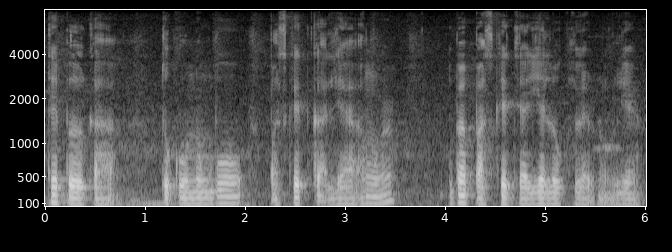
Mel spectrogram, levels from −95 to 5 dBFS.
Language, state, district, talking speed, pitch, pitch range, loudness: Ao, Nagaland, Dimapur, 150 wpm, 90 Hz, 85-95 Hz, -21 LUFS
